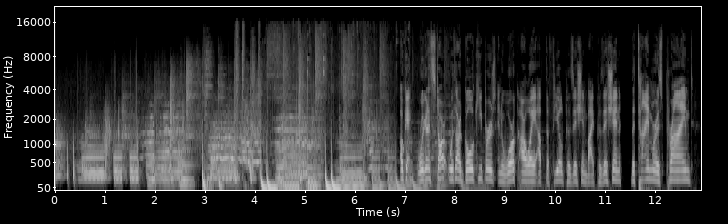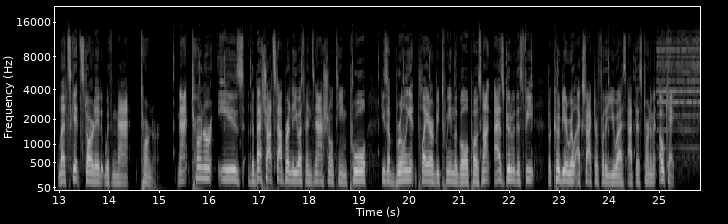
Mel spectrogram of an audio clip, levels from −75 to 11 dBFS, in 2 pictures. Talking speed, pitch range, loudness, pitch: 160 wpm, 140-170 Hz, -22 LUFS, 155 Hz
